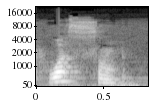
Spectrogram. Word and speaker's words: poisson: الإس لماذا نطقت إس؟ لأنه دوبلي، لهذا لم أنطق زاد. poisson.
